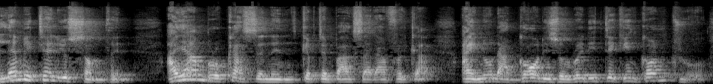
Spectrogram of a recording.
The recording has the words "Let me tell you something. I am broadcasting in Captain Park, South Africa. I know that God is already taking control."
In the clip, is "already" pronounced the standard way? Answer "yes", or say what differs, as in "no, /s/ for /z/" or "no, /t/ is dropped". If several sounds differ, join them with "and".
yes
